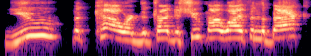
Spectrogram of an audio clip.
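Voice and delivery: rising fury at the coward; high, loud angry accusation. Acted. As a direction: spit out the accusation. Confronting wife's attacker.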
